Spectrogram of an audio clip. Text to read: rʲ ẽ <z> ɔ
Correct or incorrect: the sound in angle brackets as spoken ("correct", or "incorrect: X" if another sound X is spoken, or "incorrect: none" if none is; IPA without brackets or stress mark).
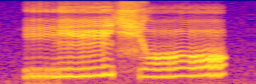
incorrect: ɕ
